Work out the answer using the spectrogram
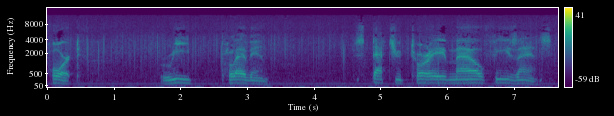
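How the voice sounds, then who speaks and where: Simple folksy cowboy sidekick, talks real slow, kinda baffled, hissy old radio show. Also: male voice, medium pitch, flat delivery, a bit bright. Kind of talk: 1950s radio western acting. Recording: noisy vintage 1950s radio recording.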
